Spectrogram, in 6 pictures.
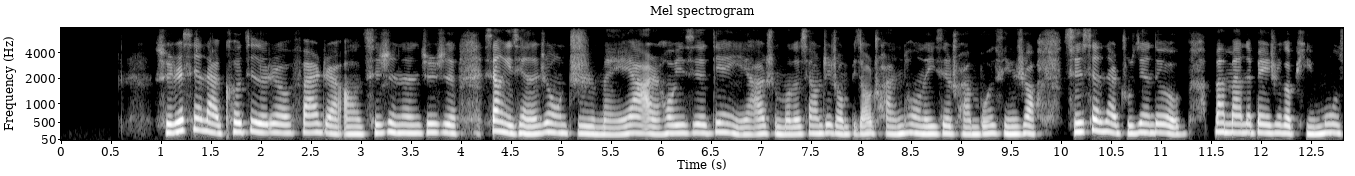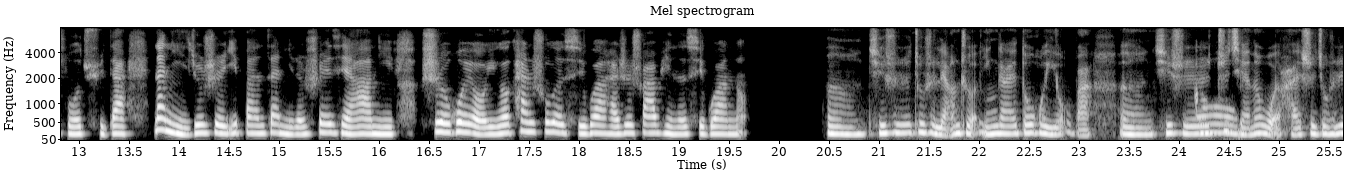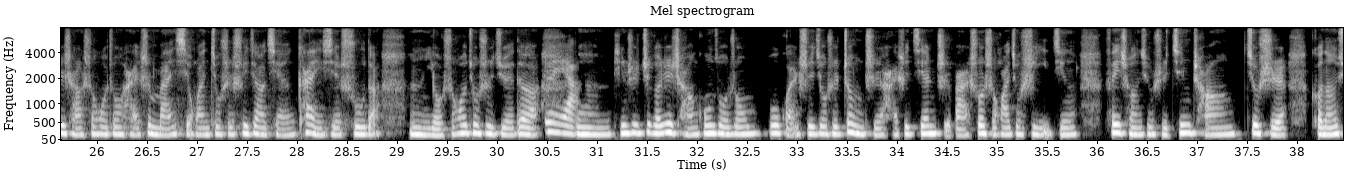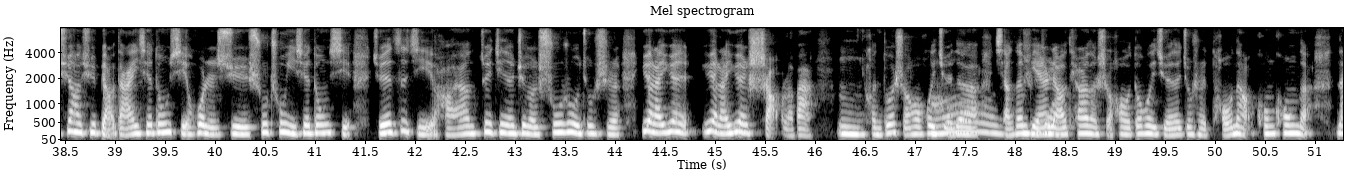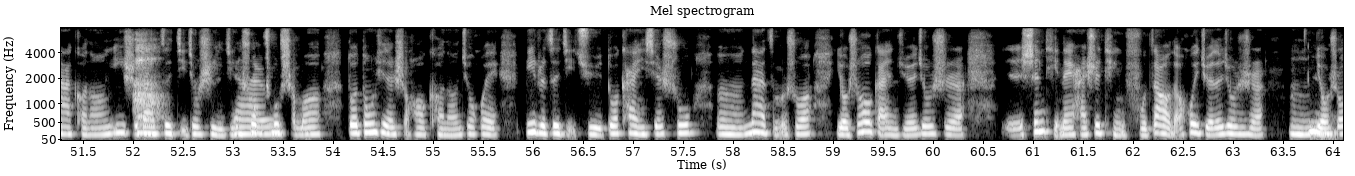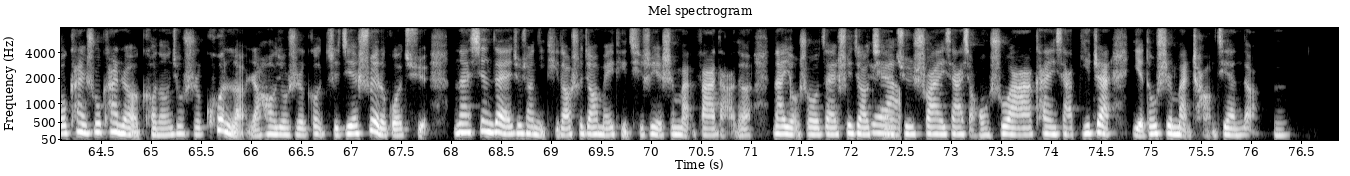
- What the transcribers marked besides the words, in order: tapping; chuckle; other background noise
- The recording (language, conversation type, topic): Chinese, podcast, 睡前你更喜欢看书还是刷手机？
